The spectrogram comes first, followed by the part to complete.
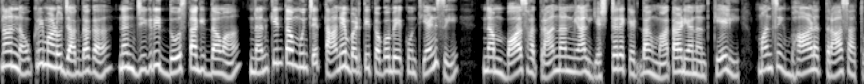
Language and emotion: Kannada, sad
